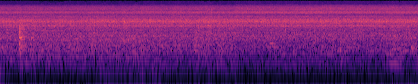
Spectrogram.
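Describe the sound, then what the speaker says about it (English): A steam locomotive on the Gloucester and Warwickshire Steam Railway builds up a head of steam before departure, producing a steady, even hiss with a faint brief click near the start and no voices. "stoking up the fire and building up a head of steam ahead of departure time"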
